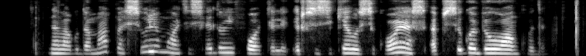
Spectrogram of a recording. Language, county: Lithuanian, Vilnius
